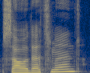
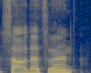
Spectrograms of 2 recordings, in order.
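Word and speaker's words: Saadatmand: Like, my name on Instagram is just Sonia Saudetsmand. It's just my name and my family name. Like, S-O-N-I-A, S-A-A-D-A-T-M-A-N-D.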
